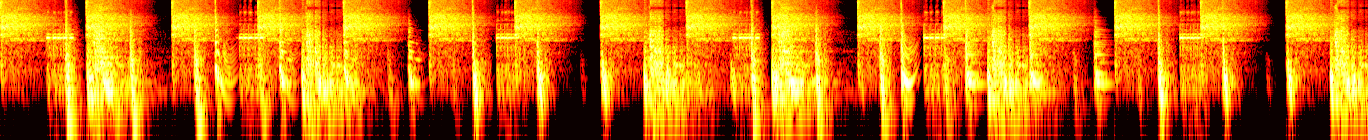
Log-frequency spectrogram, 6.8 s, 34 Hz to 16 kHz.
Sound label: tops 140, Drum Sample Pack Loops Top Loops; SD SEISMIC; Slate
